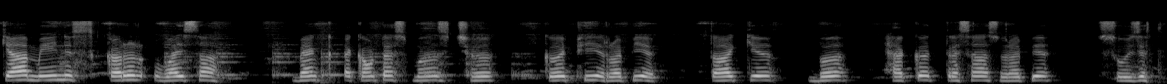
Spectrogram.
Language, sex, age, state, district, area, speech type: Kashmiri, male, 18-30, Jammu and Kashmir, Bandipora, rural, read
